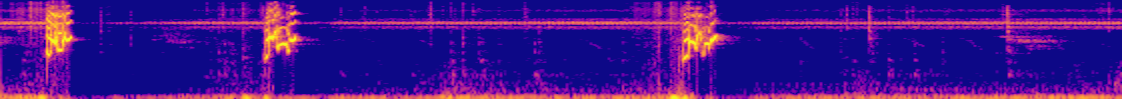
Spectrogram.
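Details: Lovebird of the colourful 'biola' kind, its call meant to spark breeding drive in listeners' birds; three short, harsh, shrill chirp bursts spaced one to two seconds apart, with a faint constant hum in between.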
